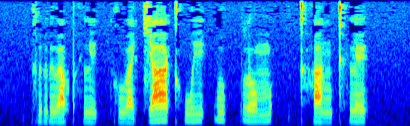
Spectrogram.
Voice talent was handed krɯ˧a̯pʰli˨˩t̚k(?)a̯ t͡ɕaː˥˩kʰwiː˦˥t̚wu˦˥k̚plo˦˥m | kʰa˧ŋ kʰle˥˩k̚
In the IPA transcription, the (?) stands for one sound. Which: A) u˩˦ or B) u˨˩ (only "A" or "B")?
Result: B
